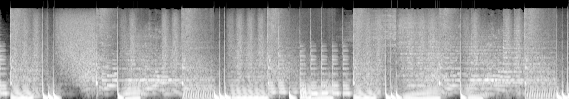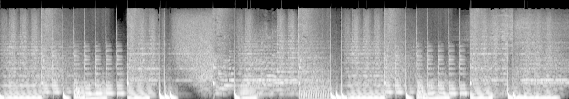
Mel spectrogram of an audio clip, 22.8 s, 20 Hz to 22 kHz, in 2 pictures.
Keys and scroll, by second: 0.9 ctrl+t.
